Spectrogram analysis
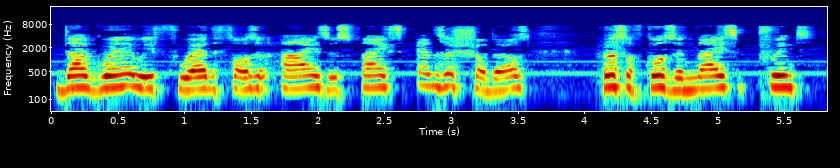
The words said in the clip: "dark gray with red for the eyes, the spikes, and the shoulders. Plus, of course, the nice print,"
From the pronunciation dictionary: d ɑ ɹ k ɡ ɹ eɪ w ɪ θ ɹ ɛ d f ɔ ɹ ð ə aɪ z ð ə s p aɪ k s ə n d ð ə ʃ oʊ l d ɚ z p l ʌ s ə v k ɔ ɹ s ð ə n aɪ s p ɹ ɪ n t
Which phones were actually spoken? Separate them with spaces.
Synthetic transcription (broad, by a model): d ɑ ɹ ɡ w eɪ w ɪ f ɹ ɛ d f ɔ ɹ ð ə aɪ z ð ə s p aɪ k s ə n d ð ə ʃ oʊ d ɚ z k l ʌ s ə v k ɔ ɹ s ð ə n aɪ s p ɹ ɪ n t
